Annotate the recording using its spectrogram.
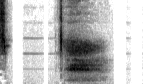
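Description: A woman's audible intake of breath between phrases, about half a second long, starting with a small mouth click about a second in.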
